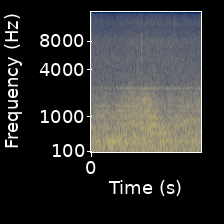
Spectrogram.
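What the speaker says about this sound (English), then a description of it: "Big airplane coming." Large airplane passing overhead in San Diego, a steady broad roar that swells slightly mid-pass, moderately loud and continuous with no talking.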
